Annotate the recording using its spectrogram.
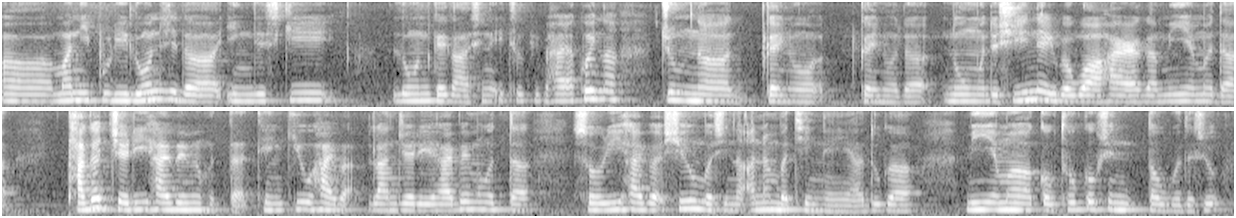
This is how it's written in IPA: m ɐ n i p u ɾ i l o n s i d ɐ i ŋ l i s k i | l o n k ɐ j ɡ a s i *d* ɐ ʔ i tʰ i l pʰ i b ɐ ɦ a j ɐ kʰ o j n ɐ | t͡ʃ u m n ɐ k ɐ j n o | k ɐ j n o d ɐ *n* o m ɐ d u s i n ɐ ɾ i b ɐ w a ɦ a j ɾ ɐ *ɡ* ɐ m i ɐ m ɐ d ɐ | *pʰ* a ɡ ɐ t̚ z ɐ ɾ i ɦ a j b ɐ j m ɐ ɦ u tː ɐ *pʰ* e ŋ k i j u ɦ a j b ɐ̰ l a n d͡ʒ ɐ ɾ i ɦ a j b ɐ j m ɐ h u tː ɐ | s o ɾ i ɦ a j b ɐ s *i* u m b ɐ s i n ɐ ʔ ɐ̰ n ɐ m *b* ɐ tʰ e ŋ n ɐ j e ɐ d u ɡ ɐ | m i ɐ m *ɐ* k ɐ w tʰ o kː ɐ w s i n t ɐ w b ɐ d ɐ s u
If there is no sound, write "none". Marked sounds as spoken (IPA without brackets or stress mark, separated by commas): n, n, ɡ, tʰ, tʰ, i, b, ɐ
